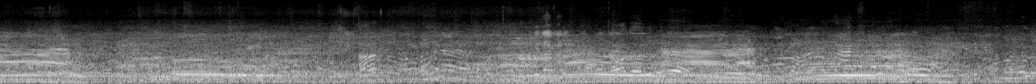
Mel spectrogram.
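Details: Lowing from Sahiwal bull calves, roughly five months old, at a Noakhali cattle market in Bangladesh. Several moos rise and fall across the stretch, each a bowed harmonic call, with people haggling and talking throughout.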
